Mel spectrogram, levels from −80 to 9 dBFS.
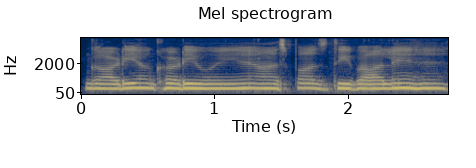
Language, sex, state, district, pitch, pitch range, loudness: Hindi, female, Chhattisgarh, Bilaspur, 210 Hz, 205-215 Hz, -13 LUFS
